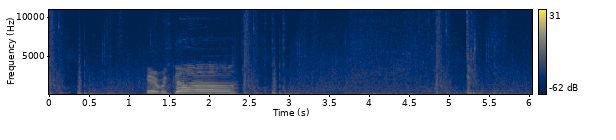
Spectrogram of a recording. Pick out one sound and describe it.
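A bow twangs as arrows are loosed.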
